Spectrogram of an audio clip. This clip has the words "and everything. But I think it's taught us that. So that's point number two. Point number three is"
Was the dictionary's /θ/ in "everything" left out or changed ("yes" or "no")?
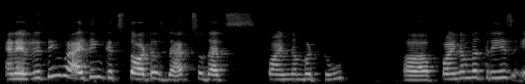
yes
